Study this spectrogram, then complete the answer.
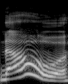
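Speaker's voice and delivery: high-pitched, loud, incredulous outburst. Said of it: "you're like".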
